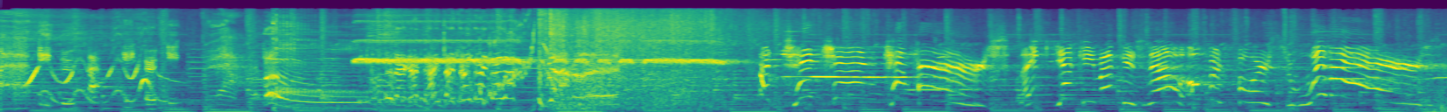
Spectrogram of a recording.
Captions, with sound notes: [grunting] [whistle blowing] Attention, campers! Lake Yucky Muck is now open for swimmers.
